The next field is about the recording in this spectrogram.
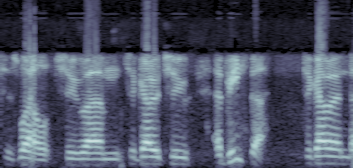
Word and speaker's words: Ibiza: Ibiza? – Yes. – So Ibiza, I don't know who Addison is, but Addison had a bachelor party, and you went to Ibiza.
